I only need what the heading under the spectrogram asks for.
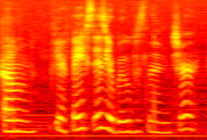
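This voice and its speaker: A friend chatting casually with quick, dry teasing comebacks on a home camera. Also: high-pitched, steady tone, fairly bright tone. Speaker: friend of the vlogger. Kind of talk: casual silly chat with a friend. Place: a house, indoors. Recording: very noisy home camera recording.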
